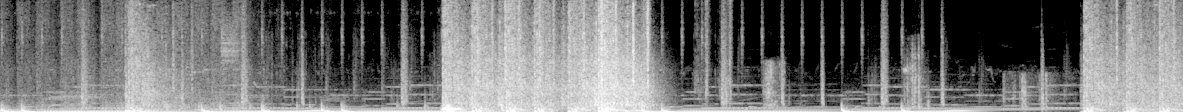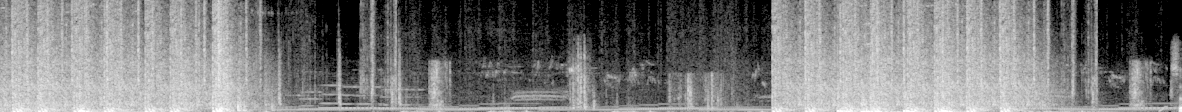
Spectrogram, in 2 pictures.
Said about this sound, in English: here are some clips of me using the new drum shotgun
